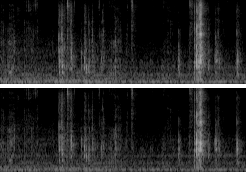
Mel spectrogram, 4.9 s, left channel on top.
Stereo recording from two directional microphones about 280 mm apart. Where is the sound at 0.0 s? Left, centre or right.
Right.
